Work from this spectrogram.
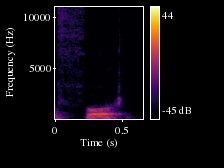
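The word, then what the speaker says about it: forty: O mesmo caso acontece com 40, 40. É 40, porém eles falam 40, 40, 40. Ok? 41, 42. Então, letra T também silenciosa nesse sotaque americano.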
